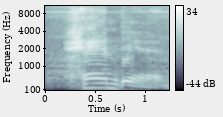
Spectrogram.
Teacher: So there's not really a pause after the D and then the letter I. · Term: blending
